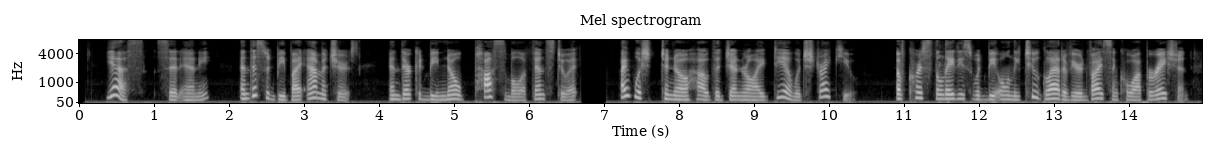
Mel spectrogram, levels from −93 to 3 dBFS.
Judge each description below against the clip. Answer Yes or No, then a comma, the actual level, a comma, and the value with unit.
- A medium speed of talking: Yes, average, 175 wpm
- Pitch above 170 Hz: Yes, medium, 185 Hz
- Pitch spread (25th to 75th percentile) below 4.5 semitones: No, average, 4.8 semitones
